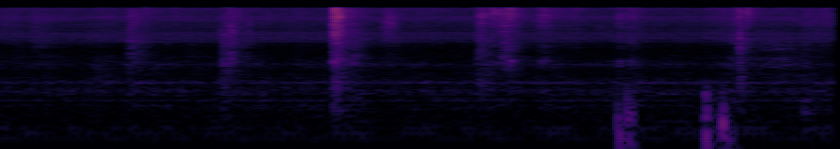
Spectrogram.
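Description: Faint room tone with a small click, then, about three seconds in, two soft, low thumps of a hand on the tabletop as it reaches for a tarot deck.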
